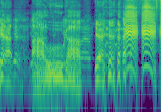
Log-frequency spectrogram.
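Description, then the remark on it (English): A duck sound effect is played: a loud, nasal, groaning call drawn out for about a second, then a quick string of short, rising-and-falling duck quacks, with no talking. “But if you happen to have a duck, too. Play sound effects.”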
